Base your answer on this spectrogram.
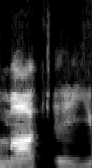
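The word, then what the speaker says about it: Välimäki: How do you say his last name? – Valamaki. Yuso Valamaki.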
